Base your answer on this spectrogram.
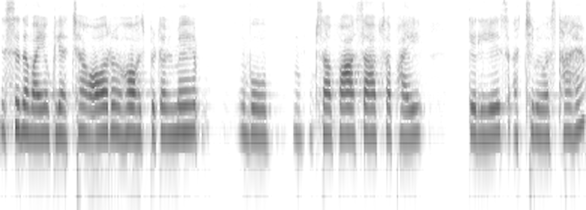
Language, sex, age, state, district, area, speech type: Hindi, female, 18-30, Madhya Pradesh, Katni, urban, spontaneous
